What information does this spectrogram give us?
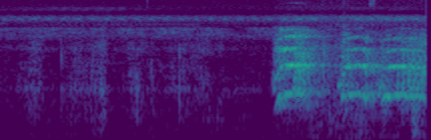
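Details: Red junglefowl in the wild, accompanied by a young male, gives a brief loud crow of under one second: a rough, strained burst that starts abruptly after quiet rustling and ends in a second strained note.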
